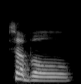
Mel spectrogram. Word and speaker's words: comfortable: castle answer not answer answer our the AG is silent our comfortable not comfortable comtable stus stus doubt doubt could not Co taste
